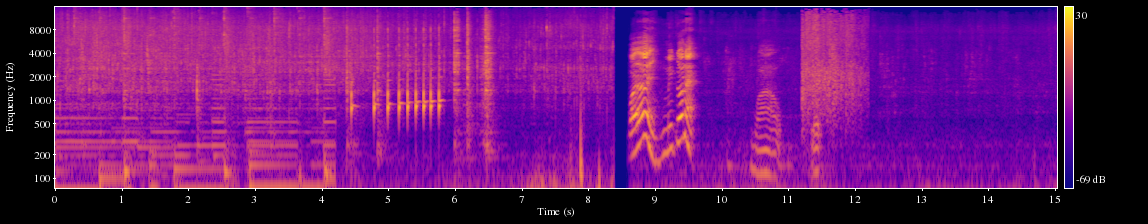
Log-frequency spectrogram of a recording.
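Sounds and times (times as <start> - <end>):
food sizzling in a frying pan: 0.0 - 5.4.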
